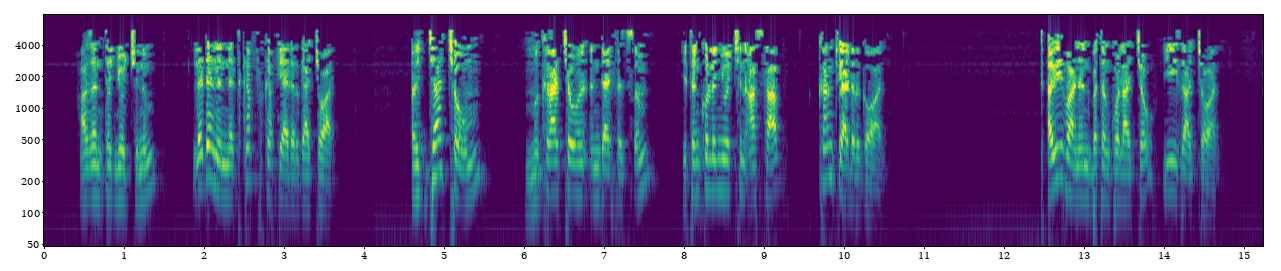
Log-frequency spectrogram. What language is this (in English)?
Amharic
